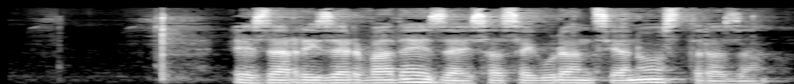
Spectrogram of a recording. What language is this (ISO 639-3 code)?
srd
